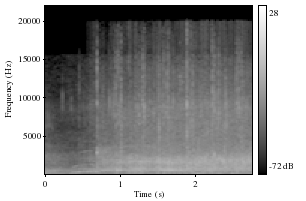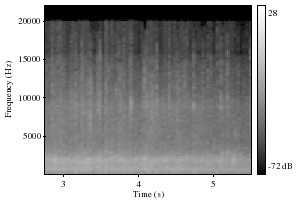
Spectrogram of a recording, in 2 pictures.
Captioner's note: audience applauding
